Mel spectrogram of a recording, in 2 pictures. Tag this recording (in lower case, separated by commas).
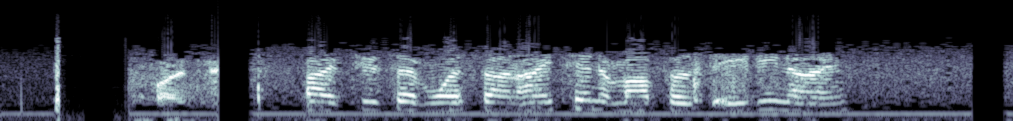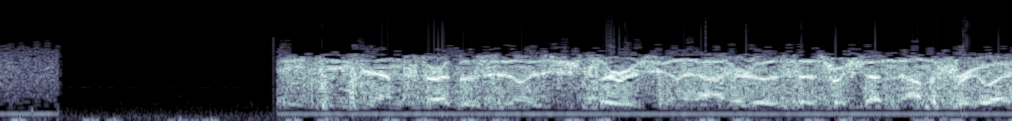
police radio chatter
